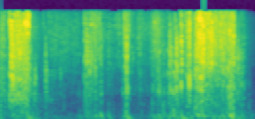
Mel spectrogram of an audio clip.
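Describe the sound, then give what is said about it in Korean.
Paper being torn in several quick rips, bursts of bright crackling rasp with short pauses between them, no voices. “네, 이 종이 찢는 소리.”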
